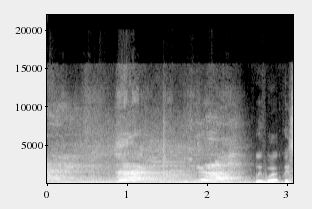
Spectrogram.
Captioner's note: grunting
